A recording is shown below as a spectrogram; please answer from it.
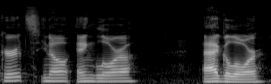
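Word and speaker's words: Agholor: you know in Laura a galore is how you say his name and you know a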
